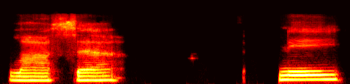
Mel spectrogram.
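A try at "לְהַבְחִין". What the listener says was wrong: V, Lasech V, it's a Vav.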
